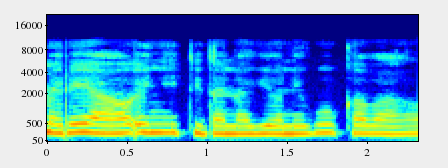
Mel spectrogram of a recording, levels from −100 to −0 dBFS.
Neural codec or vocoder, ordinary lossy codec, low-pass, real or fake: none; AAC, 48 kbps; 10.8 kHz; real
